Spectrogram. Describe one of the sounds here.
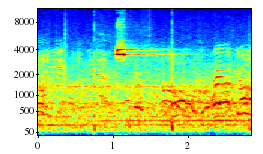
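A referee's whistle blows one short sharp blast.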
